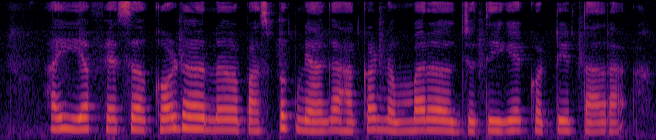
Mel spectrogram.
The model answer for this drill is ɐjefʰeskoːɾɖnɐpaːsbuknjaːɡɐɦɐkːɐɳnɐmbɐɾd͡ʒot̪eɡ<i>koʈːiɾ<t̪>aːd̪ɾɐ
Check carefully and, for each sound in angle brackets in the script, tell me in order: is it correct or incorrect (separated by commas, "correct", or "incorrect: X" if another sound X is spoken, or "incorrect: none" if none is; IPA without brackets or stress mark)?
incorrect: e, correct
